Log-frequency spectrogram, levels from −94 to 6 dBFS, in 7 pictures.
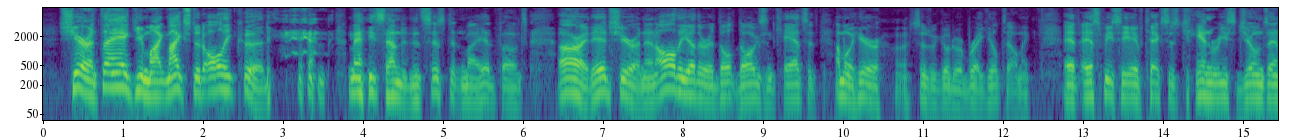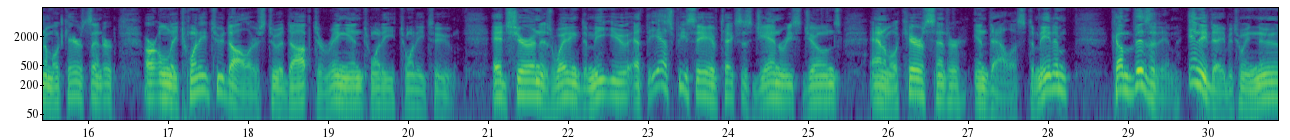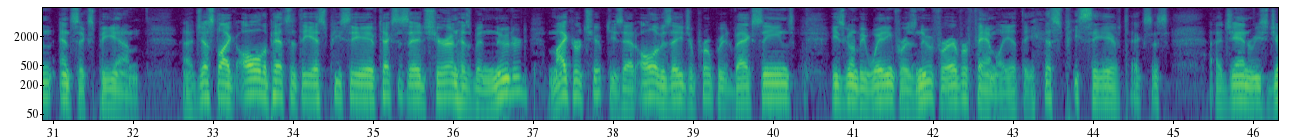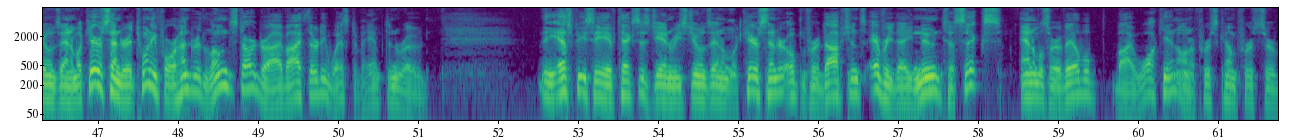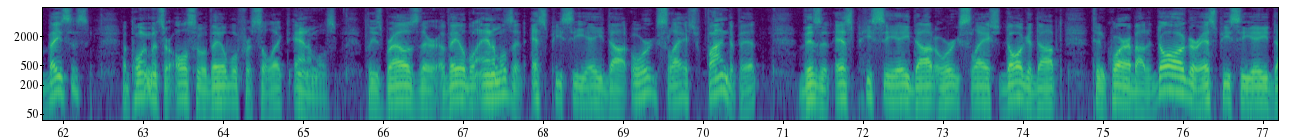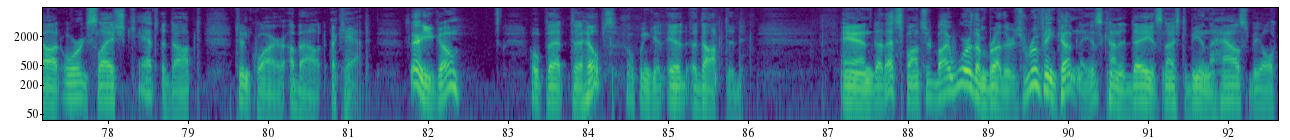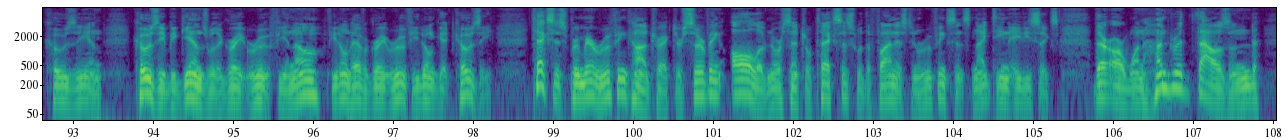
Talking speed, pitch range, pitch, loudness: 160 wpm, 95-125 Hz, 105 Hz, -22 LUFS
